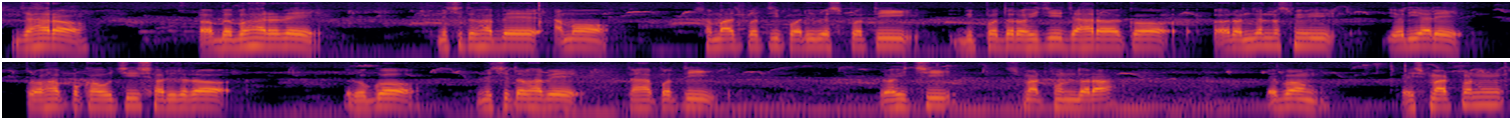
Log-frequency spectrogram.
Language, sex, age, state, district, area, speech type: Odia, male, 30-45, Odisha, Kendrapara, urban, spontaneous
